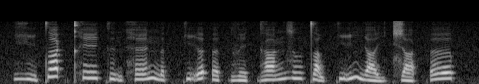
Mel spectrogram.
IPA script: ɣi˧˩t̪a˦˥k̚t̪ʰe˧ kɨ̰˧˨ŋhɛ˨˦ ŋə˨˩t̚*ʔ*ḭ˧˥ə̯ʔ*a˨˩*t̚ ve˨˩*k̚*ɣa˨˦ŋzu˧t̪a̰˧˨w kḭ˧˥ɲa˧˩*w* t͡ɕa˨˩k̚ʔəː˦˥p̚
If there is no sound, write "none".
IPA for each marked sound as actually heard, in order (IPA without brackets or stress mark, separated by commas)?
k, ə˨˩, k̚, j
